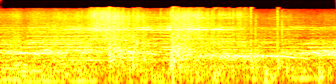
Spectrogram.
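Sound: fireworks exploding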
